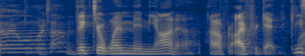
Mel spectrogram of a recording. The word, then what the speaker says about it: Wembanyama: I want some Victor, how do you pronounce it? Wembanyama at the end of it. Say that one more time. Victor Wembanyama.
